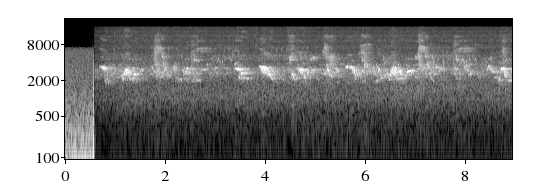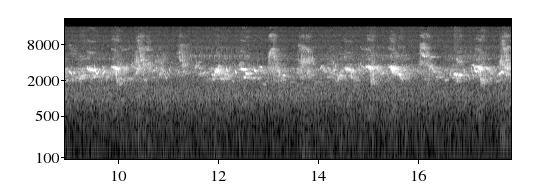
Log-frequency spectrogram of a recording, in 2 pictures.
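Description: Birds chirping and twittering, a busy chorus of many short, high calls that starts about half a second in.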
